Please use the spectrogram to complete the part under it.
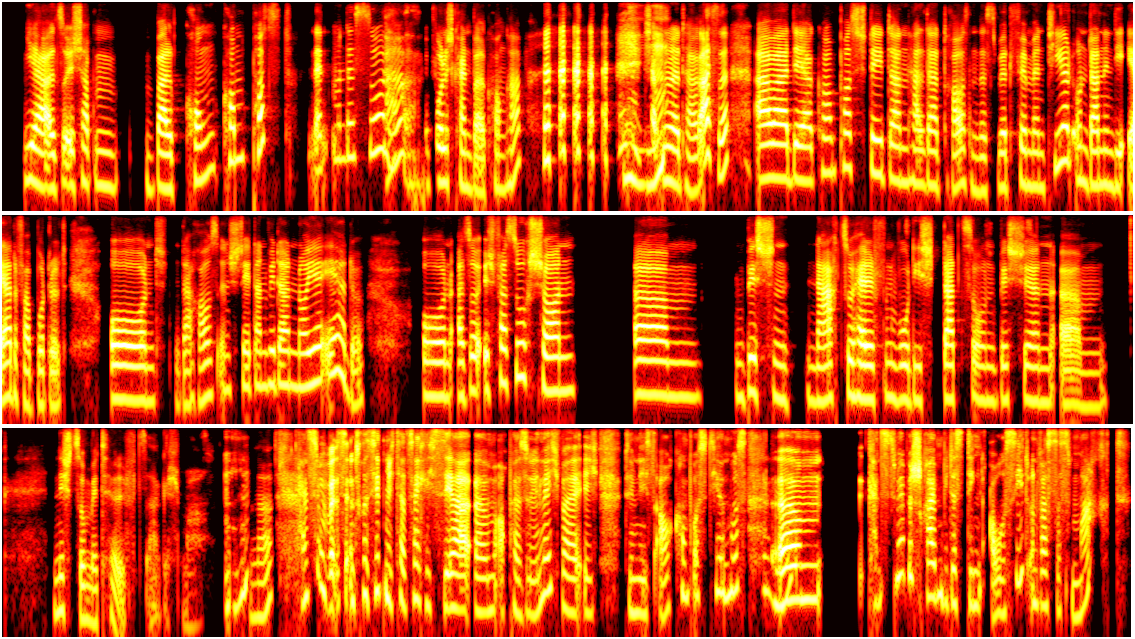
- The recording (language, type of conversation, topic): German, podcast, Wie organisierst du die Mülltrennung bei dir zu Hause?
- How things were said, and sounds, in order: laugh; other background noise; tapping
